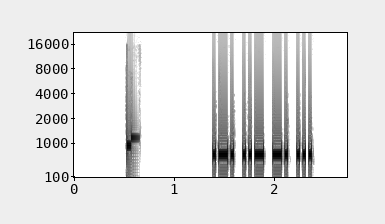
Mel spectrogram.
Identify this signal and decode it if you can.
Morse code, heard as a keyed tone, about 38 wpm, 700 Hz. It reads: RUNS
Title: Sentences from Top 600 Words - New Word Drill - 40wpm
